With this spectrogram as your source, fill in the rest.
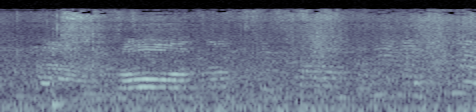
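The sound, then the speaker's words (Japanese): Children's voices rise and fall through steady outdoor background noise, faint and scattered, like kids playing across an open park on a public holiday. “こういう時代ですから子供近くにてますけど、はい、暴走族もいるし、ね、まあファミリーもいるみたいな、ね、そんな感じですね”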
